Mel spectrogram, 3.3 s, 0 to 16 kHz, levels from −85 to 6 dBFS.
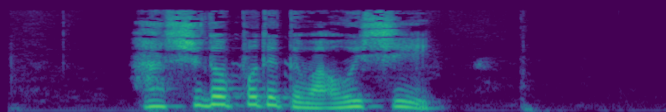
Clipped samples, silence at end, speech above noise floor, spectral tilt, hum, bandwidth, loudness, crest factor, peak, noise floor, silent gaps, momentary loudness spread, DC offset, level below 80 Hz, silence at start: under 0.1%; 1.15 s; 49 dB; -3.5 dB/octave; none; 11.5 kHz; -22 LUFS; 18 dB; -6 dBFS; -71 dBFS; none; 10 LU; under 0.1%; -58 dBFS; 0.65 s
